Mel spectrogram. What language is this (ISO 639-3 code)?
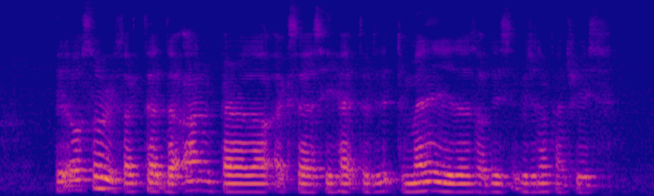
eng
